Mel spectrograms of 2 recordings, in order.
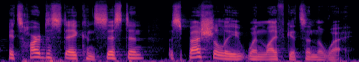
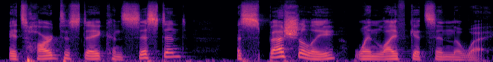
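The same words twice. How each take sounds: First: The sentence is spoken at a normal pace. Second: The sentence is spoken at a slow pace. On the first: "Let's say it at a normal speed" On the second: "So slowly"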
